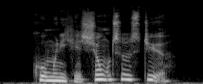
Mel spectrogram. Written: kommunikationsudstyr

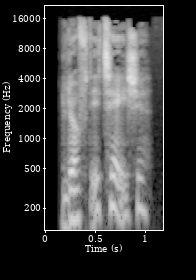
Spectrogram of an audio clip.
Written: loftetage

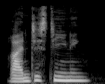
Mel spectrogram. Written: rentestigning

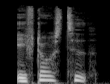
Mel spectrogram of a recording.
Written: efterårstid

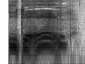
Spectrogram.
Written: ideal

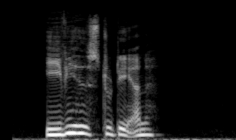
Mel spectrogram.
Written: evighedsstuderende

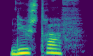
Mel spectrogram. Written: livsstraf

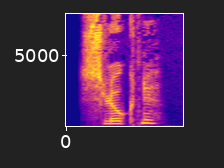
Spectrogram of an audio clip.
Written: SLUKNES

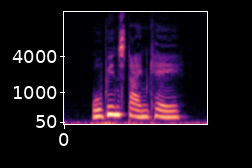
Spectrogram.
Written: rubinsteinkage

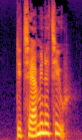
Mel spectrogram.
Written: determinativ

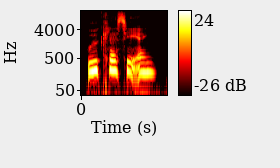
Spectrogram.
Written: udklassering

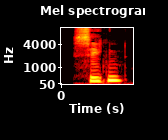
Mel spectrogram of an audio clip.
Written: sikken

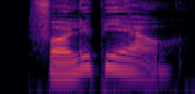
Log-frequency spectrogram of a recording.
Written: foldebjerg

